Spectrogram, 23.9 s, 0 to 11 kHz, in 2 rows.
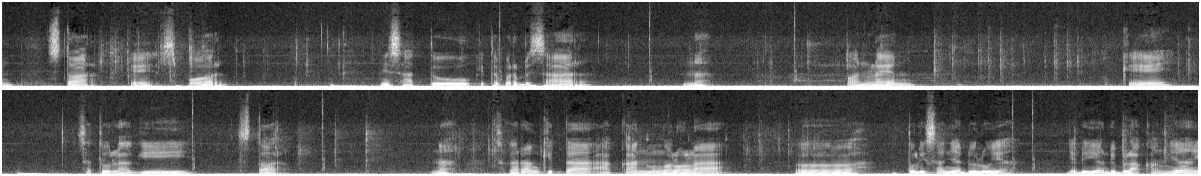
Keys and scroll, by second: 0.8-2.5 typing, 3.0 Escape, 4.0 typing, 7.6-11.3 typing, 11.8 Escape, 12.7-20.6 typing, 23.5 Escape.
